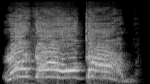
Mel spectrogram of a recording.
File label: Attack Grineer Ghoul Sargeant, en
